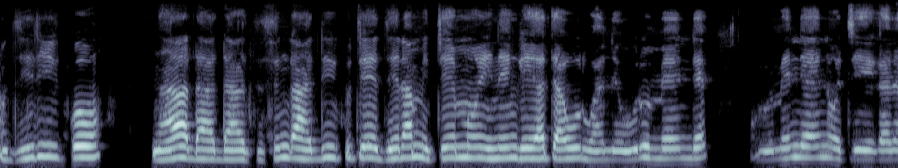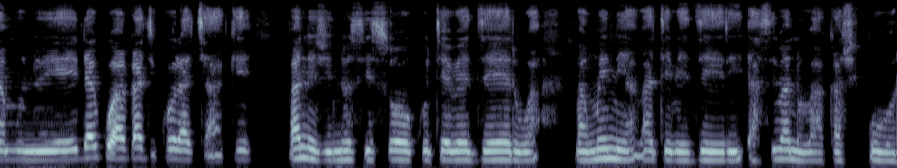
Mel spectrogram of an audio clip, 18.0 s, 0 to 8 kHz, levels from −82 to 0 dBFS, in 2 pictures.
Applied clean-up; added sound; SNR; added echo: none; none; none; none.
